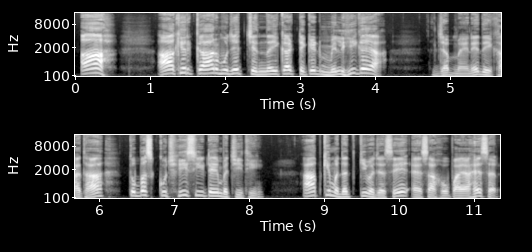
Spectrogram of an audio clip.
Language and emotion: Hindi, surprised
